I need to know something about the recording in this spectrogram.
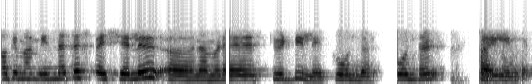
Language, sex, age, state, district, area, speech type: Malayalam, male, 18-30, Kerala, Kozhikode, urban, conversation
